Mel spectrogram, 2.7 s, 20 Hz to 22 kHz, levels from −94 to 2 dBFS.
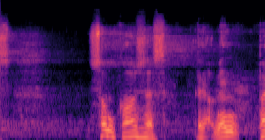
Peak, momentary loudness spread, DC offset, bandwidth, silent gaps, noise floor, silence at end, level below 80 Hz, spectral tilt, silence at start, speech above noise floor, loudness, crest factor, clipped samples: -10 dBFS; 10 LU; under 0.1%; 14.5 kHz; none; -57 dBFS; 0 s; -60 dBFS; -4 dB/octave; 0 s; 30 dB; -27 LUFS; 20 dB; under 0.1%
